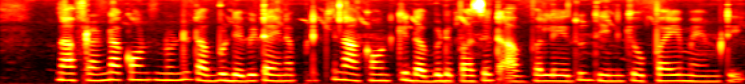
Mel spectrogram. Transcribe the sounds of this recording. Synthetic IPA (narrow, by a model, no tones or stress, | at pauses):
naːpʰɾɐɳʈɐkɐwuɳʈnuɳɖiɖɐbːuɖebiʈɐjinɐpːɐʈi̥kiːnaːɐkɐwɳʈkiɖɐbːuɖipoːziʈɐ̰ʋːɐle̞ːd̪ud̪iːnikiupaːjɐmeːmiʈi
